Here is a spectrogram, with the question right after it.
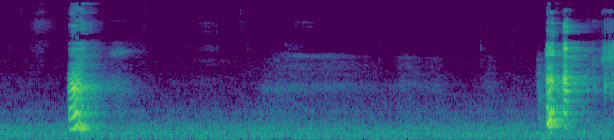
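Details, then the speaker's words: A mother gives two sharp, explosive sneezes a few seconds apart in a quiet room while her young child listens. "Is mommy sneezing funny?"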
